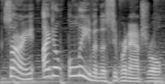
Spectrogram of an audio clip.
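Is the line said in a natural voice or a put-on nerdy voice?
natural. It is said in his ordinary natural voice.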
